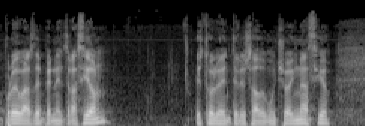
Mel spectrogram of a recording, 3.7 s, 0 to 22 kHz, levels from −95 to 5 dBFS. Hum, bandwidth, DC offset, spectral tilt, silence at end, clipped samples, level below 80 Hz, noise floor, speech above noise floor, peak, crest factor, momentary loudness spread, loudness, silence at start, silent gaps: none; 14 kHz; under 0.1%; -6 dB/octave; 0 s; under 0.1%; -40 dBFS; -59 dBFS; 38 dB; -6 dBFS; 18 dB; 9 LU; -22 LUFS; 0.05 s; none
